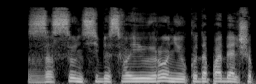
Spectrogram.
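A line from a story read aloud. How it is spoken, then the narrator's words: Grumbling mutter. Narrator (Russian): пробурчал Буян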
